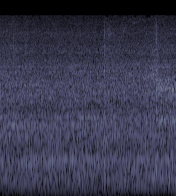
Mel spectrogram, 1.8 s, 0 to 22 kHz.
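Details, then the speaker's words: Sharp XV-Z2000 DLP projector (2004-2006) after cleaning and replacement of an exploded lamp, powered on: a steady fan hiss with a faint spinning color-wheel hum, not too noisy; normal running. "color wheel started and see the light down there coming on color wheel sounds good too it's not too noisy"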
